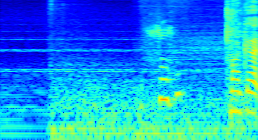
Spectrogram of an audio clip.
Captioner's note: giggles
